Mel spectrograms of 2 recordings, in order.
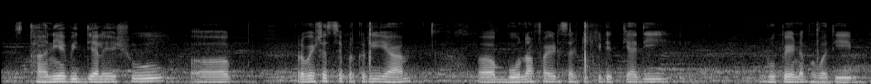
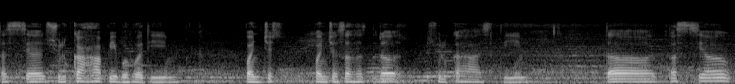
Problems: constant background noise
